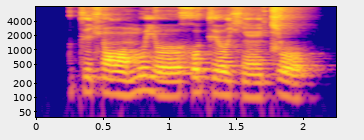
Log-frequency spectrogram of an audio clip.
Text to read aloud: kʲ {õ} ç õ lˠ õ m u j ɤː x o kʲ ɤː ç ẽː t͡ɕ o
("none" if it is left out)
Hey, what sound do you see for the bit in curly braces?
o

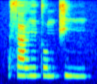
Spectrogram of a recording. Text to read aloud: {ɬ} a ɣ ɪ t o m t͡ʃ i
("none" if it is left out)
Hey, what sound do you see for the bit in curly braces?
s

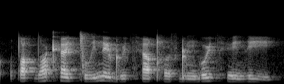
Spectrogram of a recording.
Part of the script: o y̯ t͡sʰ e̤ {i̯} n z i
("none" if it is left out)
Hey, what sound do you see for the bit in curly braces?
i̯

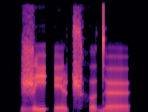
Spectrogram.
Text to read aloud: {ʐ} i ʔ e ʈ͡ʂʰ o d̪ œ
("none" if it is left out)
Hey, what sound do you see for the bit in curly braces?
ʐ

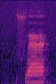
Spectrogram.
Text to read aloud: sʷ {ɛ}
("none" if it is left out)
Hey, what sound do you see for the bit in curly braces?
æ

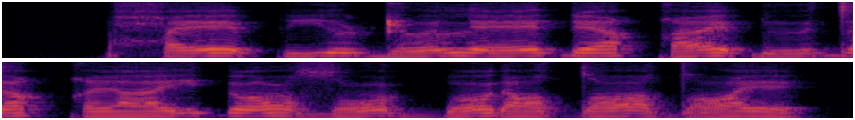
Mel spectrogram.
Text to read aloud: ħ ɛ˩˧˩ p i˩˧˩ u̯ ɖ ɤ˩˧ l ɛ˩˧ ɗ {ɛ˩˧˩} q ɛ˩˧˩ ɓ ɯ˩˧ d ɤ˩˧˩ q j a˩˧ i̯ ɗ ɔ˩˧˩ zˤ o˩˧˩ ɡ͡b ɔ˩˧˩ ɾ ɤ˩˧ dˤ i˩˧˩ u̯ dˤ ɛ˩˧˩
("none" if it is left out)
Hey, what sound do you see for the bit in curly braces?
ɛ˩˧˩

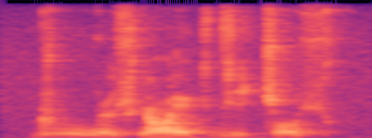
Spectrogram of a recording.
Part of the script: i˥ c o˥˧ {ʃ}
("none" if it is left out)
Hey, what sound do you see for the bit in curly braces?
ç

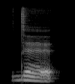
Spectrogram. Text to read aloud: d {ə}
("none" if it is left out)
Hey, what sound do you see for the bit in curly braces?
ɛ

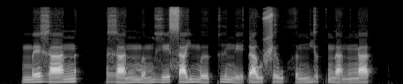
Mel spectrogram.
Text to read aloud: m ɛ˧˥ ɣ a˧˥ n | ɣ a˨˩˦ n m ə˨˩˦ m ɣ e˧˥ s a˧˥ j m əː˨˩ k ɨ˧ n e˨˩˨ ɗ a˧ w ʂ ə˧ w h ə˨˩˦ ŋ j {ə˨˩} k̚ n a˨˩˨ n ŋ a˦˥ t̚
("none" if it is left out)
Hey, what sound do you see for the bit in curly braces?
ə˦˥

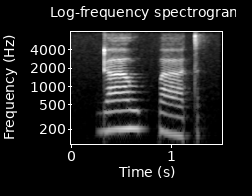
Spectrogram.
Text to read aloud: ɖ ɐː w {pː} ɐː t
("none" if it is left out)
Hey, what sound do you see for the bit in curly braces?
pː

